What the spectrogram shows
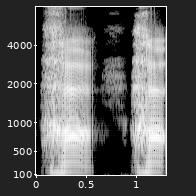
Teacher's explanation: cukup dilafalkan ringan dari tenggorokan paling bawah ha ha enggak perlu ha enggak perlu dari Dada ya tidak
